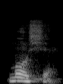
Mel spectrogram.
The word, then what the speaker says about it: Moshe: So this is Mo, and then She. Moshe.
